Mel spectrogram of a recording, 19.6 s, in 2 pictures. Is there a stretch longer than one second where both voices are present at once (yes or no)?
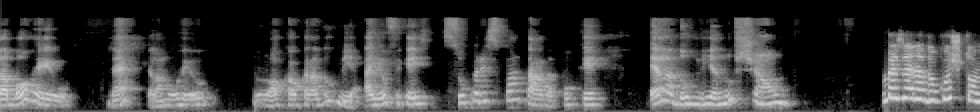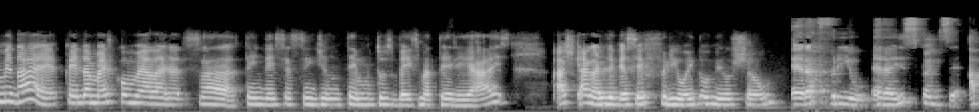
no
